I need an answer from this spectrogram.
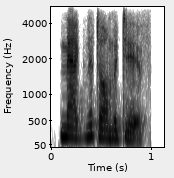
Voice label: "Magnetomotive", Indian

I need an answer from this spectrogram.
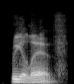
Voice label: "relive", American

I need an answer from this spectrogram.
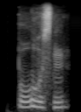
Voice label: "puisne", Indian; Dictionary

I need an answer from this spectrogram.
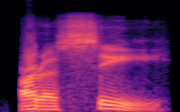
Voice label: "RSC", American

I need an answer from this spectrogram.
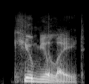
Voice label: "cumulate", American

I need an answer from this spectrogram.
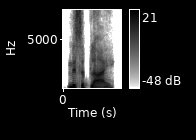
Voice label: "misapply", Indian

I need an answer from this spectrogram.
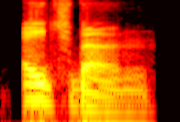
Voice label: "aitchbone", British

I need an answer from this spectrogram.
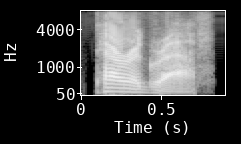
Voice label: "paragraph", American

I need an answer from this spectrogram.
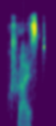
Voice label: "Christ", Indian

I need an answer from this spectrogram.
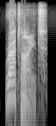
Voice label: "ratite", British

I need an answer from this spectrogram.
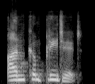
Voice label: "Uncompleted", Indian

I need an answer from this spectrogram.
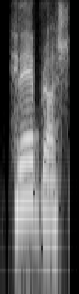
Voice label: "hairbrush", Indian

